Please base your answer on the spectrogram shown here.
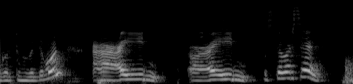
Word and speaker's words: ع: এজন্য এটাকে আমাদের এই গলা মানে এটার কোনো বাংলা উচ্চারণই নেই, আইনের কোনো বাংলা উচ্চারণ নেই।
